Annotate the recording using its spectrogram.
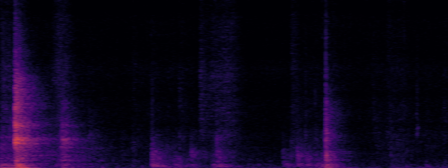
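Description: A cabinet drawer under a countertop knocks shut just after the start, followed by a few fainter knocks.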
